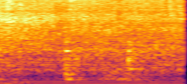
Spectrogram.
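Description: Chestnut chicken stir-fried in a wok over high heat with scallions and oil, a steady close sizzle with a couple of soft scraping stirs in one brief burst.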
